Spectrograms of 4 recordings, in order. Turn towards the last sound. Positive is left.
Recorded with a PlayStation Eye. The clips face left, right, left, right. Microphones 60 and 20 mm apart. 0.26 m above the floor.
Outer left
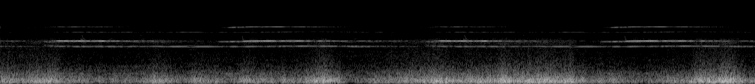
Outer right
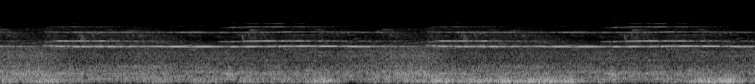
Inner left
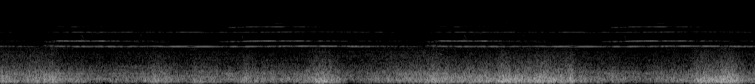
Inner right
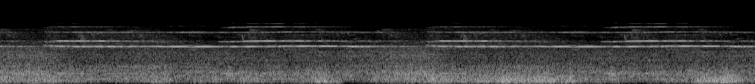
turn(degrees=-75)  # may be behind; listen again after turning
